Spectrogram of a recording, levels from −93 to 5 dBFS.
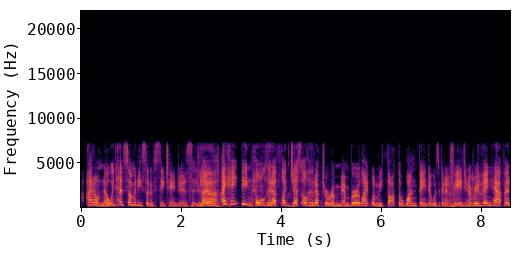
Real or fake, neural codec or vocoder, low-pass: fake; codec, 24 kHz, 0.9 kbps, WavTokenizer, small release; 7.2 kHz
